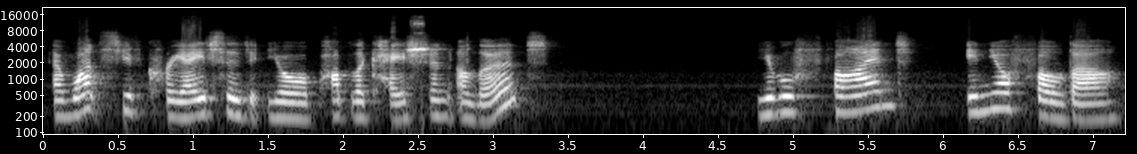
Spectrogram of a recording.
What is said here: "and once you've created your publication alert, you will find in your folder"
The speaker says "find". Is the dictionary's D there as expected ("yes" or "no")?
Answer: yes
